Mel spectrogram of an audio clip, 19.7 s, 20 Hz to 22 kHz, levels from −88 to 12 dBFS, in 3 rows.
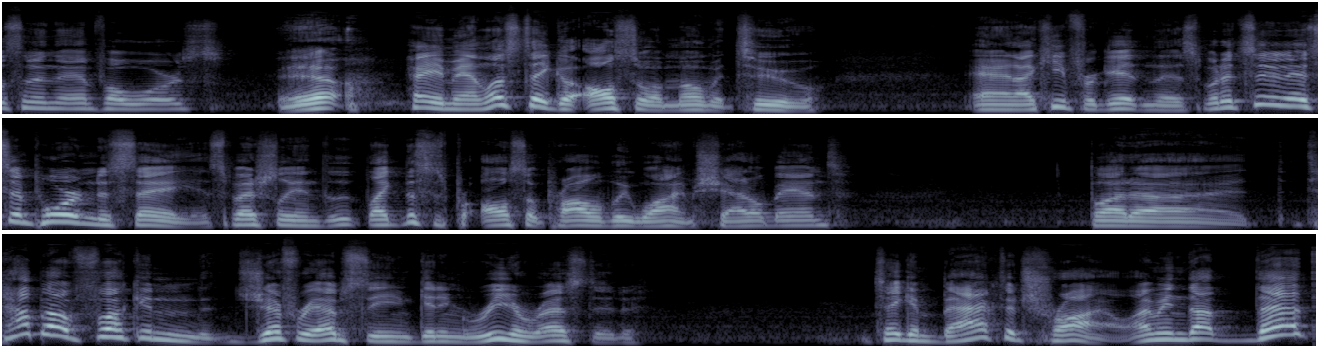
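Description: At 1.02 s the microphone volume stepped up: the call software judged the input too quiet and raised the device's capture level in a single jump of about 6 dB instead of easing it up gradually. Because the gain is applied to everything the microphone picks up, the speech and the background noise behind it become louder together and at the same instant, an abrupt lift in level that stays in place afterwards.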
